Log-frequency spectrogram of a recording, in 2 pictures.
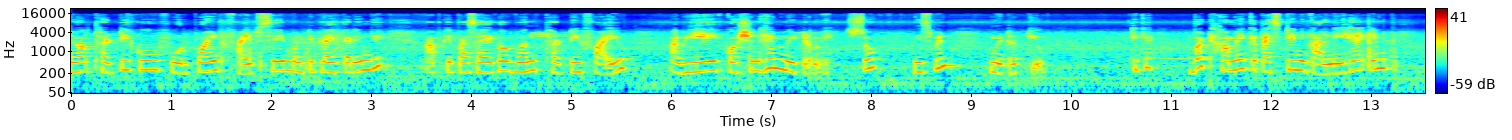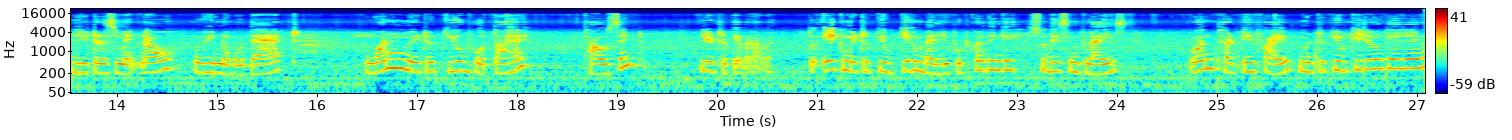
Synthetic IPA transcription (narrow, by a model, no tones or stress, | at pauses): d͡ʒɐbaːp̚t̪ʰəɾʈikofoːɾpɔ̃ːɪ̃ɳʈfaːɪʋsemɐlʈɪplaːɪkɐɾẽːŋɡe | a̰ːpkepaːsaːeɡaʋɐ̃nt̪ʰəɾʈifaːɪʋ | ɐbjekːɔʃənɦɛmiːʈəɾmḛ̃ | soː | d̪ɪsʋɪl | miːʈəɾkjṵːb | ʈʰiːkɦɛ | bɐʈhɐmẽkɛpɛːsɪ̥ʈinɪkaːlniɦɛʔɪn | liːʈəɾzmḛ̃naːʊ | ʋiːnoːd̪ɛːʈ | ʋɐnmiːʈəɾkjuːbɦoːt̪aɦɛ | t̪ʰaːʊzə̃ɳɖ | liːʈəɾkḛbɐ̰ɾʔa̰ːbə̰ɾ | t̪oʔeːkmiːʈəɾkjuːbkiɦɐ̃mbɛːljupʊʈkɐɾd̪ẽːŋɡesod̪isɪ̃mplaːɪz | ʋɐnt̪ʰəɾʈifʰaːɪʋmiːʈəɾkjuːbkid͡ʒɐɡakijad͡ʒaːeːɡaː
